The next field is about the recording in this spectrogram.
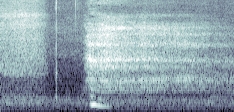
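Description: A deep breath taken during a prayer: after about a second of near quiet and a faint click, a soft breathy rush starts and holds steady to the end, with no talking.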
